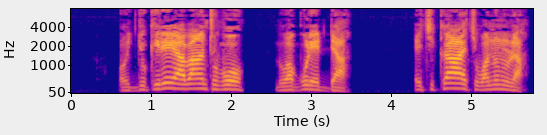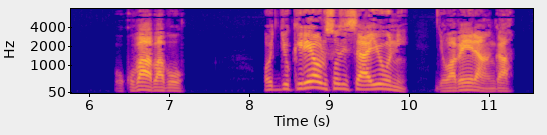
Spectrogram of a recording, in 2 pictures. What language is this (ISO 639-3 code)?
lug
